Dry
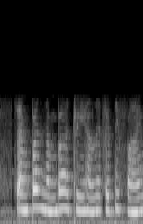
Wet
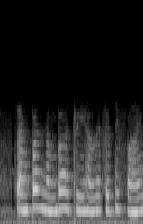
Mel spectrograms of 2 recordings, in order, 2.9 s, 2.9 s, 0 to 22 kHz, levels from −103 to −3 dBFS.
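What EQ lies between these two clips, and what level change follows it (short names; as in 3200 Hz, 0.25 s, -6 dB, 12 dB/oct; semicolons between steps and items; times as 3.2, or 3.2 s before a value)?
LPF 2200 Hz 24 dB/oct; air absorption 130 m; -6.0 dB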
